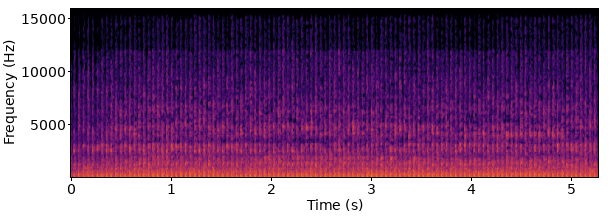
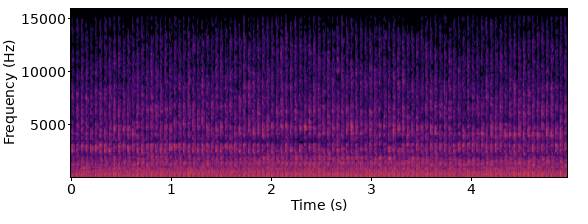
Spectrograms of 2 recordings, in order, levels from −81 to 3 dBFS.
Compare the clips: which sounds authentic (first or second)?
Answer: second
